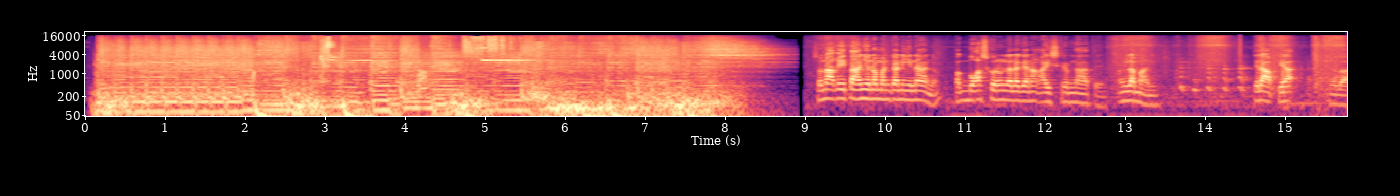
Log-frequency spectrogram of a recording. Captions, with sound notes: [intro music] -You just saw that when I opened the ice cream container, -[laughs] Tilapia is what's inside.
